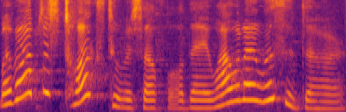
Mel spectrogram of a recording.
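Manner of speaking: loud, swooping, funny cartoon dog character voice. Playing a dog talking about its mom, in a funny dog voice. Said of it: "you guys said you're really liking the dog voices".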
